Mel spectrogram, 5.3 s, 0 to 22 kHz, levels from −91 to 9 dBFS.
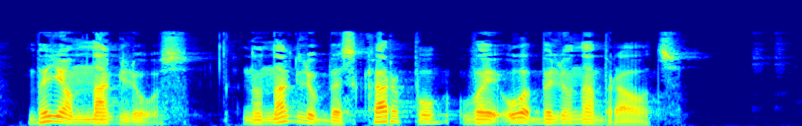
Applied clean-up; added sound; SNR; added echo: none; none; none; none.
